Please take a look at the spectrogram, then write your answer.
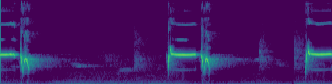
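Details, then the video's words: Clear prinia song in the semi-active ngalun style, meant as tutoring material for kept birds: shrill steady whistles, each followed by a quick dropping note, repeated with short gaps, over a faint low hum. "MASTERAN Prenjak Semi Gacor Suara Ngalun"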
